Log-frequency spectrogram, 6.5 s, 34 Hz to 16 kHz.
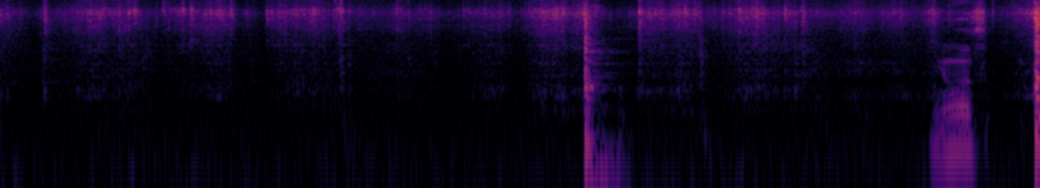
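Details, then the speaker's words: Lada Vesta SW Cross at about 50,000 km, exhaust hanging crooked: quiet scraping, then two sharp metal bangs as the muffler is rocked into the body beam; the mounting cushions are intact, so the muffler knocks because it hangs skewed. "глушитель вот так вот бомбит вот об эту балку когда он стучит"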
